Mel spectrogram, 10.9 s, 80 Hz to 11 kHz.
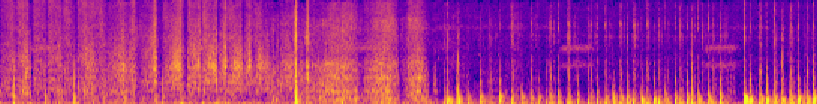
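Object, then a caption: Silicone microphone ears. Fingertips rub and tap the hollow, soft silicone ears on both sides of a 3Dio binaural microphone. The first half is a dense, scratchy rubbing, then it turns into a quick run of many muffled, deep thumping taps with very little ring.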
